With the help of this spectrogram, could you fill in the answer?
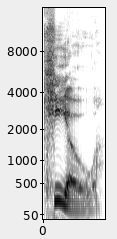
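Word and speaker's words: Keoghan: guy in Green Knight I think it's pronounced Kio really I think so yeah it's Irish it's weird ah it's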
